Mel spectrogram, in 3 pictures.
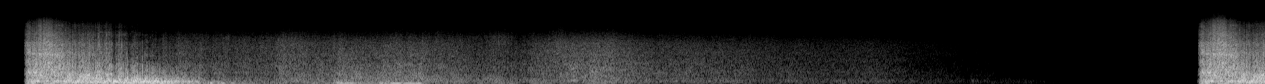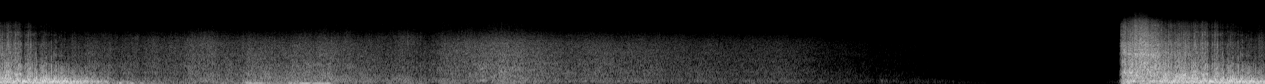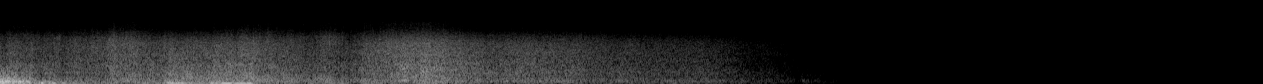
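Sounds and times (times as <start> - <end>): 
detonated bomb explosion: 0.3 - 9.2, 12.0 - 20.8, 23.9 - 32.6.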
